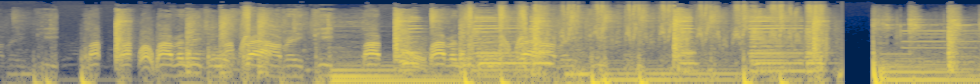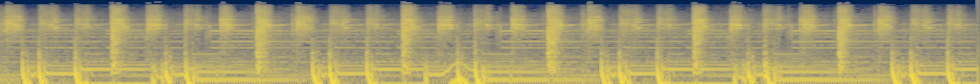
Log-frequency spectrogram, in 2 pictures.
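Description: A hip-hop track plays loudly, with a deep bassline and a steady, punchy drum beat that drops out briefly partway through before kicking back in.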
